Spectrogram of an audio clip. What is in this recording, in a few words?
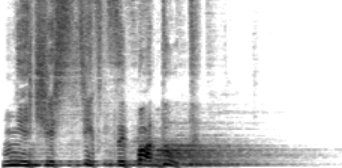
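Russian assist; Kayle; bloom minigame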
